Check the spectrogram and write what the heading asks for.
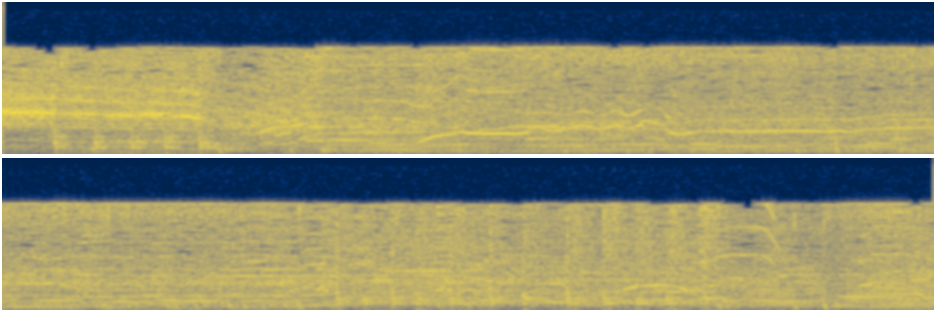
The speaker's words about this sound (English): Your friends, you shout too much. You shout too much. Is it your shouting?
